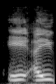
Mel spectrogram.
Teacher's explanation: ए और आई का उच्चारण कंठ और तालु के मेल से बोला जाता है।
